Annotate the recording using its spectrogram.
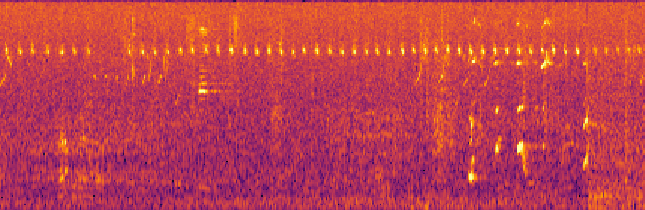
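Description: Outdoor ambience: a steady, rapid high-pitched chirping like an insect, several pulses a second, with a few short calls near the end, the loudest about seven seconds in.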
